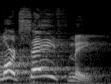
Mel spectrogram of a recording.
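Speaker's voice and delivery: shrieking, very high-pitched, pleading cry.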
